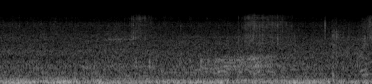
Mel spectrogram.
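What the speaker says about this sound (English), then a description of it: "It's downpouring." Heavy rain pours down in a downpour during a rare storm in Egypt, a dense, steady roaring hiss close by that holds at the same loud level throughout.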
